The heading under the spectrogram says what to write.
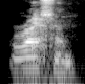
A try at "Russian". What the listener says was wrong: Russian. We say, Russian. Y recuerdes, es como, no es como CH, es más SH. Shh. No ch. Russian.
